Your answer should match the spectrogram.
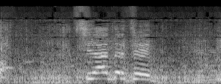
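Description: A man speaking into a handheld microphone: a short phrase about a second in, between pauses filled with a low rumble.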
